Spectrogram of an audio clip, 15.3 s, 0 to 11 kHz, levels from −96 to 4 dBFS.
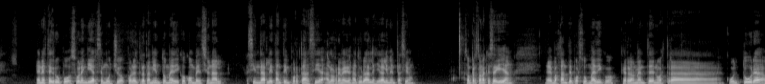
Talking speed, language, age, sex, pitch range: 145 wpm, Spanish, 30-49, male, 105-125 Hz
